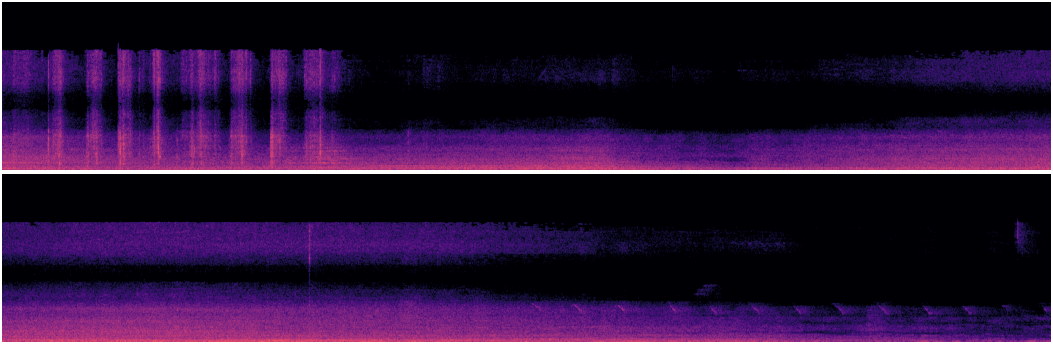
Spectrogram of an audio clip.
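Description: The small folding knife blade of a paracord survival bracelet slicing through a sheet of paper: a quick run of crisp crackling cuts over the first three seconds or so. After that comes a steady background noise that swells and then slowly fades.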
